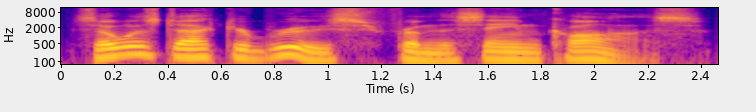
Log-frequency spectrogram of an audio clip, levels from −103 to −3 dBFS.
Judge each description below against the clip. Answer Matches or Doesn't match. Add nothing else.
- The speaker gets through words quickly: Doesn't match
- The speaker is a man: Matches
